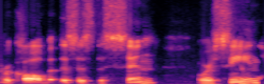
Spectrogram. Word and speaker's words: Sinn: pronounce that zen zen so the s or a zed almost like a zed right so as far as I know with my limited knowledge of German an S followed by a vowel is sort of pronounce sort of like a muted Z okay so Zen has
